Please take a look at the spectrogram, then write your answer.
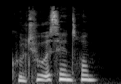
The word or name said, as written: kulturcentrum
